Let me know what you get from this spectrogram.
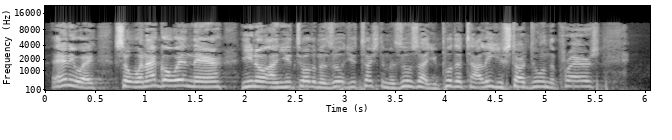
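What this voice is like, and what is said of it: Fast speech, Puerto Rican accent. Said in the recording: “I'm Puerto Rican. I speak fast. I have an accent.”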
